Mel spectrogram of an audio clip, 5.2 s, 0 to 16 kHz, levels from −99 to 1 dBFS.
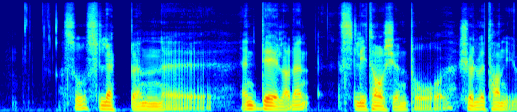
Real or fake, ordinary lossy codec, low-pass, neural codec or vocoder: fake; none; 14.4 kHz; codec, 44.1 kHz, 7.8 kbps, Pupu-Codec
